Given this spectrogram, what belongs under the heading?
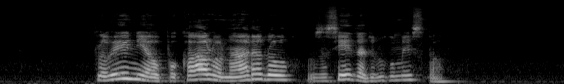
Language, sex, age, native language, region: Slovenian, female, 50-59, Slovenian, Drava region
